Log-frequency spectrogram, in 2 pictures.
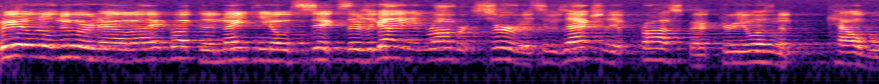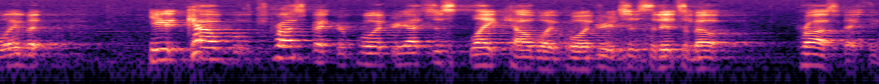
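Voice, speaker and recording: Noticeable background noise sits behind a man with a high pitch. He talks at a fairly quick pace with lively intonation. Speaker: cowboy poetry performer. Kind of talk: casual talk to a live audience.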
